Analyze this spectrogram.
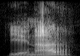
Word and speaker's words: llenar: Sedangkan double L diucapkan Y. Contoh llamar, llenar, lluvia.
